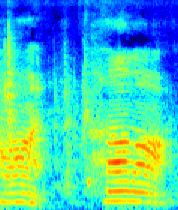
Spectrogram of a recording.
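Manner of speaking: loud mock-exasperated voice; mock them with drawn-out disbelief. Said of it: "in that voice is because I'm mocking".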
